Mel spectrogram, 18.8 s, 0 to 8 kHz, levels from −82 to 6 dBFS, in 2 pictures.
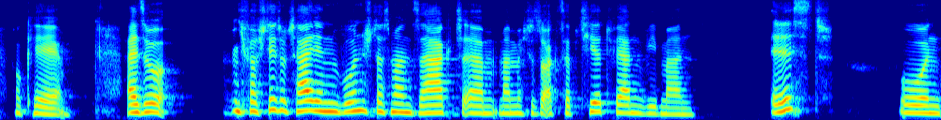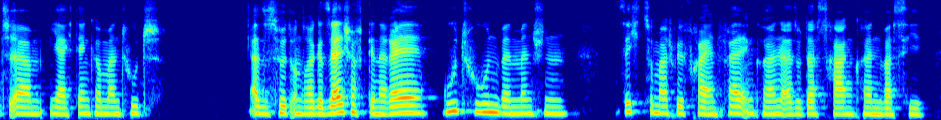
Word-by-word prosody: Okay. 165 Hz, -5 st, -2 dB, 0.5 s
Also, 200 Hz, +1 st, +5 dB, 0.7 s
ich 220 Hz, -2 st, +3 dB
verstehe 230 Hz, +3 st, +1 dB
total 235 Hz, 0 st, +6 dB
den 225 Hz, -3 st, +5 dB
Wunsch, 230 Hz, +2 st, +2 dB
dass 220 Hz, -2 st, -2 dB
man 205 Hz, -2 st, +3 dB
sagt, 190 Hz, +1 st, +3 dB
ähm, 180 Hz, -1 st, -1 dB
man 175 Hz, 0 st, -3 dB
möchte 180 Hz, 0 st, -7 dB
so 175 Hz, +1 st, -3 dB
akzeptiert 215 Hz, +5 st, -2 dB
werden, 190 Hz, -2 st, 0 dB
wie 170 Hz, 0 st, -5 dB
man 155 Hz, -2 st, -5 dB, 0.7 s
ist 255 Hz, +6 st, 0 dB, 0.6 s
und, 190 Hz, -2 st, 0 dB
ähm, 165 Hz, 0 st, -1 dB
ja, 165 Hz, -3 st, -1 dB
ich 155 Hz, 0 st, -11 dB
denke, 175 Hz, 0 st, -4 dB
man 165 Hz, 0 st, -3 dB
tut 180 Hz, +1 st, -8 dB, 0.9 s
also, 175 Hz, -1 st, 0 dB
es 160 Hz, -, -10 dB
würde 180 Hz, -1 st, 0 dB
unserer 165 Hz, -1 st, -1 dB
Gesellschaft 190 Hz, +5 st, +4 dB
generell 180 Hz, +2 st, +3 dB, 0.2 s
gut 225 Hz, +2 st, +2 dB
tun, 210 Hz, -4 st, +2 dB
wenn 170 Hz, -1 st, -2 dB
Menschen 170 Hz, -1 st, -5 dB, 0.5 s
sich 220 Hz, +2 st, -5 dB
zum 200 Hz, -, -4 dB
Beispiel 180 Hz, -1 st, -2 dB
frei 165 Hz, -1 st, -1 dB
entfalten 170 Hz, +3 st, -2 dB
können, 165 Hz, -1 st, -3 dB
also 155 Hz, +2 st, -3 dB
das 160 Hz, +1 st, -4 dB
tragen 155 Hz, -1 st, -1 dB
können, 155 Hz, -1 st, -4 dB
was 155 Hz, 0 st, -3 dB
sie 150 Hz, -2 st, -9 dB
180 Hz, 155 wpm, -24 LUFS, 165-205 Hz, 0.9 s, total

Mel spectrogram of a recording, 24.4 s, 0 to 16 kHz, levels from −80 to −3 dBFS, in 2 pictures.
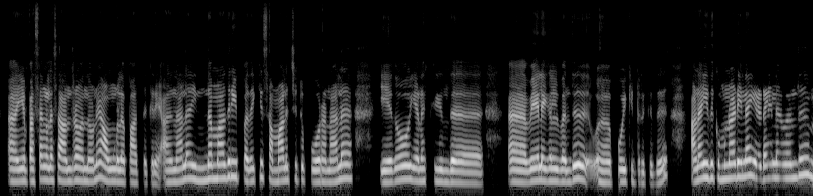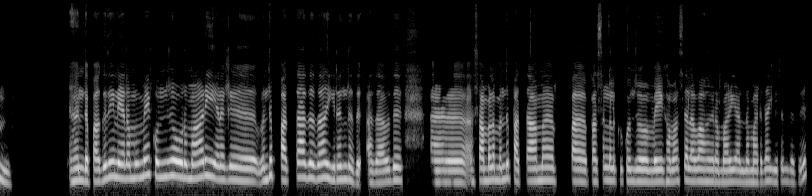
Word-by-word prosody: அ -, -, +2 dB, 0.2 s
என் 195 Hz, -, -9 dB
பசங்கள 210 Hz, +2 st, -1 dB
சாயந்தரம் 200 Hz, +1 st, +2 dB
வந்தோனே 195 Hz, +5 st, 0 dB
அவுங்கள 190 Hz, -2 st, +1 dB
பார்த்துக்கிறேன். 165 Hz, -1 st, -5 dB
அதனால, 185 Hz, +4 st, -1 dB, 0.2 s
இந்த 205 Hz, +3 st, 0 dB
மாதிரி 255 Hz, +3 st, +3 dB
இப்பதைக்கி 200 Hz, +5 st, -3 dB
சமாளிச்சுட்டு 205 Hz, +2 st, -2 dB
போறனால, 185 Hz, +2 st, +1 dB, 0.7 s
ஏதோ 200 Hz, +4 st, 0 dB, 0.3 s
எனக்கு 195 Hz, 0 st, -6 dB
இந்த 180 Hz, 0 st, +4 dB, 0.9 s
அ -, -, +3 dB, 0.3 s
வேலைகள் 200 Hz, 0 st, +3 dB
வந்து 185 Hz, +5 st, +3 dB, 0.3 s
வ -, -, 0 dB, 0.3 s
போய்க்கிட்டு 185 Hz, -1 st, -3 dB
இருக்குது. 165 Hz, 0 st, -6 dB, 0.5 s
ஆனா 195 Hz, +4 st, +3 dB
இதுக்கு 245 Hz, 0 st, -1 dB
முன்னாடில்லாம் 255 Hz, +4 st, +3 dB
இடையில 230 Hz, +3 st, -1 dB, 0.2 s
வந்து, 245 Hz, +4 st, 0 dB
ம் -, -, -1 dB, 1.1 s
அ -, -, -2 dB
இந்த 200 Hz, -2 st, +3 dB
பகுதி 220 Hz, +7 st, +2 dB
நேரமுமே 240 Hz, +3 st, +1 dB
கொஞ்சம் 260 Hz, +2 st, +4 dB
ஒரு 245 Hz, -, +4 dB
மாரி 255 Hz, +4 st, +3 dB
எனக்கு, 215 Hz, 0 st, -1 dB, 0.4 s
வந்து 215 Hz, +7 st, 0 dB, 0.2 s
பத்தாததா 240 Hz, +3 st, +2 dB, 0.2 s
இருந்தது. 215 Hz, -4 st, -1 dB, 0.2 s
அதாவது, 180 Hz, +4 st, -1 dB, 0.5 s
அ -, -, 0 dB, 0.7 s
சம்பளம் 210 Hz, +1 st, +1 dB
வந்து 235 Hz, +3 st, -1 dB
பத்தாம 200 Hz, +3 st, 0 dB, 0.5 s
ப -, -, +4 dB, 0.3 s
பசங்களுக்கு 200 Hz, 0 st, -4 dB
கொஞ்சம் 190 Hz, -1 st, +1 dB
வேகமா 190 Hz, 0 st, -1 dB
செலவாகுற 190 Hz, -2 st, 0 dB
மாரி, 185 Hz, +1 st, -1 dB
அந்த 180 Hz, 0 st, -3 dB
மாரி 180 Hz, 0 st, -4 dB
தான் 195 Hz, -1 st, -4 dB
இருந்தது. 185 Hz, -2 st, -10 dB
200 Hz, 135 wpm, -23 LUFS, 190-230 Hz, 1.1 s, இந்த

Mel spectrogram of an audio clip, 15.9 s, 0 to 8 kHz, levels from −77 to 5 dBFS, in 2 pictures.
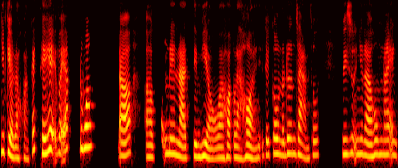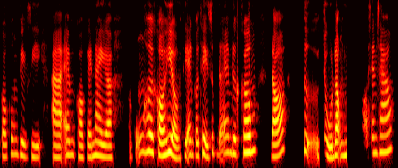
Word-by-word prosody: như 300 Hz, -1 st, -2 dB
kiểu 265 Hz, -5 st, +5 dB
là 195 Hz, -1 st, -3 dB
khoảng 190 Hz, -2 st, -11 dB
cách 330 Hz, -, -5 dB
thế 265 Hz, -1 st, +4 dB
hệ 320 Hz, +2 st, +4 dB
vậy 285 Hz, -, -2 dB
á, 355 Hz, -, +1 dB, 0.2 s
đúng 355 Hz, 0 st, +1 dB
không? 380 Hz, 0 st, +5 dB, 0.5 s
Đó, 230 Hz, +4 st, +2 dB, 0.2 s
ờ, 210 Hz, -1 st, -4 dB
cũng 265 Hz, -, -6 dB
nên 265 Hz, -3 st, -1 dB
là 195 Hz, -3 st, +2 dB
tìm 210 Hz, -2 st, 0 dB
hiểu, 185 Hz, -5 st, -1 dB
à, 190 Hz, -, -2 dB
hoặc 205 Hz, +1 st, -2 dB
là 200 Hz, -1 st, -2 dB
hỏi 190 Hz, 0 st, 0 dB
những 195 Hz, +3 st, -11 dB
cái 245 Hz, 0 st, -5 dB
câu 265 Hz, +2 st, -1 dB
nó 240 Hz, -2 st, -4 dB
đơn 265 Hz, +1 st, -2 dB
giản 225 Hz, -8 st, -4 dB
thôi, 240 Hz, +5 st, -7 dB, 0.5 s
ví 255 Hz, 0 st, -2 dB
dụ 275 Hz, +2 st, -5 dB
như 260 Hz, 0 st, -4 dB
là 230 Hz, -3 st, 0 dB
"Hôm 250 Hz, +3 st, -2 dB
nay 250 Hz, 0 st, -2 dB
anh 240 Hz, -, -6 dB
có 210 Hz, -1 st, -4 dB
công 255 Hz, +4 st, -7 dB
việc 225 Hz, -4 st, -3 dB
gì? 205 Hz, -3 st, -4 dB, 0.2 s
À, 200 Hz, -1 st, +2 dB
em 245 Hz, +2 st, -3 dB
có 205 Hz, -2 st, -1 dB
cái 205 Hz, 0 st, -4 dB
này, 225 Hz, -1 st, +1 dB
ờ, 205 Hz, 0 st, +2 dB, 0.4 s
cũng 275 Hz, +5 st, -6 dB
hơi 295 Hz, 0 st, +5 dB
khó 230 Hz, -4 st, +7 dB
hiểu 235 Hz, -8 st, +7 dB
thì -, -, 0 dB
anh 245 Hz, 0 st, -1 dB
có 225 Hz, -, -2 dB
thể 250 Hz, -3 st, +3 dB
giúp 285 Hz, +5 st, -9 dB
đỡ -, -, -6 dB
em 285 Hz, 0 st, -3 dB
được 260 Hz, -2 st, 0 dB
không?" 290 Hz, +2 st, +7 dB, 0.3 s
Đó, 220 Hz, +9 st, +4 dB, 0.4 s
tự 455 Hz, 0 st, -4 dB
chủ 215 Hz, -8 st, +3 dB
động 230 Hz, 0 st, +4 dB, 0.3 s
họ -, -, -10 dB
xem 280 Hz, 0 st, -3 dB
sao. 295 Hz, +3 st, +1 dB
240 Hz, 250 wpm, -20 LUFS, 210-270 Hz, 0.5 s, khó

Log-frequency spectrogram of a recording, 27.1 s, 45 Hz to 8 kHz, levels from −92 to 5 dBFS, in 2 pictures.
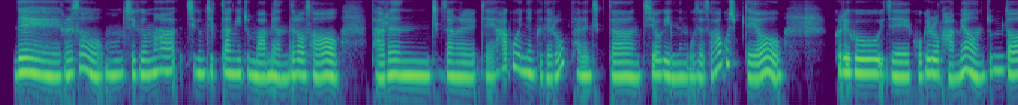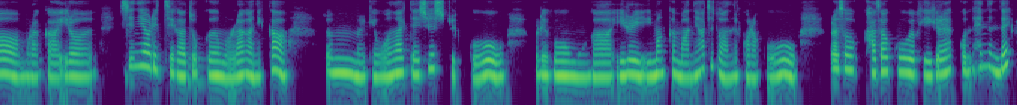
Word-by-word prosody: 네. 210 Hz, -4 st, +5 dB
그래서 210 Hz, -1 st, 0 dB
음 205 Hz, 0 st, -1 dB
지금 205 Hz, 0 st, 0 dB
하 245 Hz, 0 st, -1 dB
지금 215 Hz, -1 st, -2 dB
직장이 215 Hz, 0 st, 0 dB
좀 210 Hz, -1 st, -2 dB
마음에 190 Hz, +1 st, +3 dB
안 175 Hz, 0 st, -1 dB
들어서 195 Hz, -2 st, +1 dB, 0.4 s
다른 195 Hz, +1 st, +2 dB
직장을 190 Hz, -3 st, -1 dB
이제 190 Hz, -3 st, -6 dB
하고 290 Hz, +8 st, -3 dB
있는 225 Hz, -4 st, 0 dB
그대로 190 Hz, -, -3 dB
다른 195 Hz, -2 st, 0 dB
직장 185 Hz, -1 st, -1 dB
지역에 200 Hz, 0 st, 0 dB
있는 180 Hz, 0 st, 0 dB
곳에서 185 Hz, +1 st, -4 dB
하고 315 Hz, +6 st, 0 dB
싶대요. 195 Hz, -, +1 dB, 0.7 s
그리고 220 Hz, -2 st, +5 dB
이제 190 Hz, -3 st, +1 dB
거기로 210 Hz, +2 st, +2 dB
가면 195 Hz, +1 st, 0 dB
좀 250 Hz, +2 st, -4 dB
더 205 Hz, -3 st, +2 dB
뭐랄까 180 Hz, -1 st, -5 dB
이런 185 Hz, 0 st, -2 dB, 0.4 s
Seniority가 255 Hz, -7 st, -1 dB
쪼끔 185 Hz, -, 0 dB
올라가니까 195 Hz, +4 st, 0 dB, 0.5 s
좀 225 Hz, -4 st, +2 dB
이렇게 185 Hz, +1 st, -4 dB
원할 205 Hz, +5 st, +1 dB
때 210 Hz, -3 st, -1 dB
쉴 270 Hz, +7 st, -1 dB
수도 265 Hz, -6 st, -1 dB
있고 195 Hz, 0 st, 0 dB, 0.4 s
그리고 200 Hz, -1 st, +2 dB
뭔가 180 Hz, 0 st, -1 dB
일을 200 Hz, +1 st, +3 dB
이만큼 200 Hz, +2 st, 0 dB
많이 180 Hz, +2 st, -2 dB
하지도 265 Hz, -2 st, -4 dB
않을 185 Hz, +2 st, -3 dB
거라고 185 Hz, +2 st, -2 dB, 0.4 s
그래서 265 Hz, -2 st, +1 dB
가자고 235 Hz, 0 st, 0 dB
이렇게 210 Hz, -1 st, -2 dB
얘기를 210 Hz, +3 st, +1 dB
했곤 245 Hz, 0 st, -3 dB
했는데 290 Hz, 0 st, 0 dB
200 Hz, 300 characters per minute, -23 LUFS, 185-220 Hz, 0.7 s, 네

